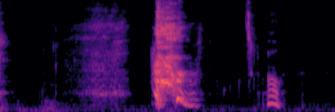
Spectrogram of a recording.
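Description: A man coughing after something went down the wrong pipe: a long breathy sound about a second in, then one loud cough about two seconds in.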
